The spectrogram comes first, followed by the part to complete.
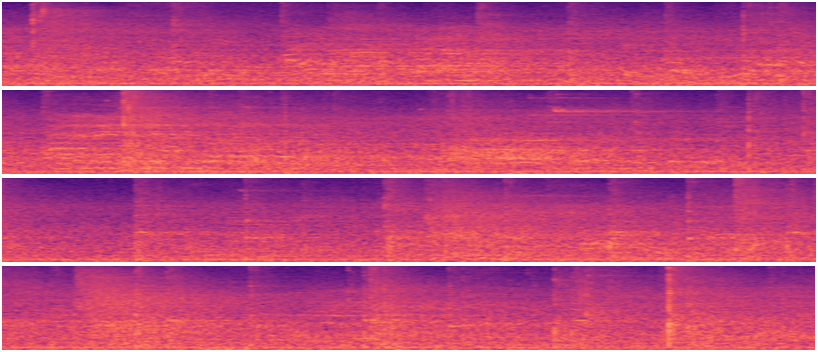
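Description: Badminton rackets striking shuttlecocks, sharp clicks scattered irregularly through, over the chatter of many players on surrounding courts and a steady low hum. One harder stroke stands out near the end.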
